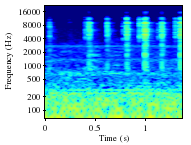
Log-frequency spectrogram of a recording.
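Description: A second folding pocket knife with a steel blade is shaken to compare it, and its loose blade rattles with seven quick, bright metallic ticks over a low background hum. It shows the same blade play as the first knife, a rattle that shouldn't be there.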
